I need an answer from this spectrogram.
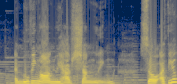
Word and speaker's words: Xiangling: And moving on, we have Xiangling. So, I feel like her name gets confused very often. I've heard people say Xangling and Xingling :') but the correct pronunciation is Xiānglíng.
